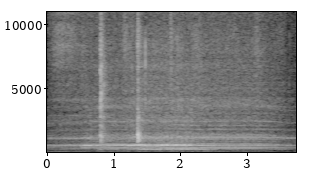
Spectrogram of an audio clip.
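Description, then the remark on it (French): Wind blowing in the Grenoble valley with a steady, tonal howl that swells slightly and then eases, sustained for several seconds with a couple of faint clicks and no voices. “Vous avez entendu le vent là Ça fait.”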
